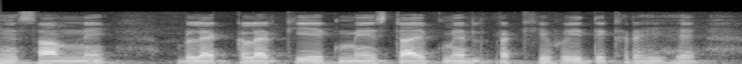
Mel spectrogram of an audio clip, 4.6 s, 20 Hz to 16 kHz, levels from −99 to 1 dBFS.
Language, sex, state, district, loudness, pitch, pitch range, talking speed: Hindi, male, Uttar Pradesh, Lucknow, -19 LUFS, 110 Hz, 105-110 Hz, 170 wpm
